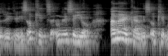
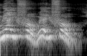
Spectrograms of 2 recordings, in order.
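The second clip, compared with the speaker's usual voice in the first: higher-pitched imitation of repeated questioning; mock a persistent questioner, pitched up; insistent questioning; 8 semitones higher than usual. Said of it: "You s-, you keep asking them".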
